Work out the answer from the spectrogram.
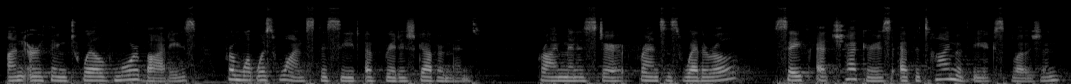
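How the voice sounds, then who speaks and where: An actress playing a serious television news anchor in a video game cutscene, reading in a measured, formal way. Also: female voice, fairly low pitch, big-room sound, lightly acted.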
